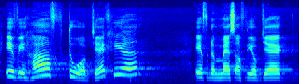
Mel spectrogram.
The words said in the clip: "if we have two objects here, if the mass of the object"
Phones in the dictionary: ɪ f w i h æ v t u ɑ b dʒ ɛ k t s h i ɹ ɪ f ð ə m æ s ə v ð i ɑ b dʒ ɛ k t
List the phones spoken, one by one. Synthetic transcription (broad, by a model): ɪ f w i h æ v t u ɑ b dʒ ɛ k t h i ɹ ɪ f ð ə m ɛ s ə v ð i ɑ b dʒ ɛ k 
